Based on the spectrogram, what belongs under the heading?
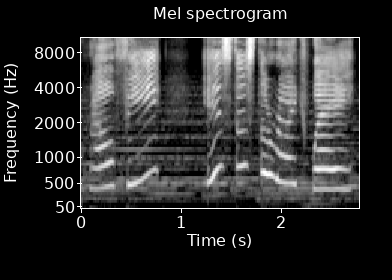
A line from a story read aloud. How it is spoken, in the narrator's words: whimpered his sister Ruby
